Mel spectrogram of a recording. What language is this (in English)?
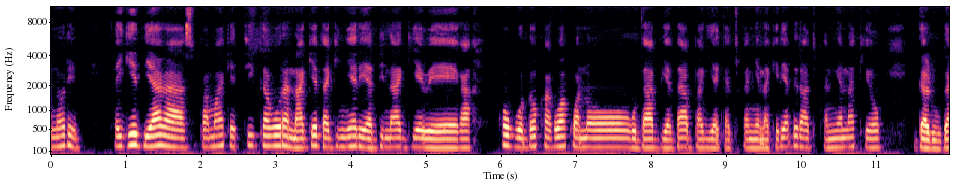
Kikuyu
